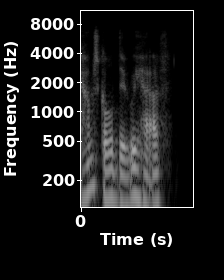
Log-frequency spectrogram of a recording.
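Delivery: hushed voice. Asking companions in character how much gold they have: whispering. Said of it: "trying to whisper".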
